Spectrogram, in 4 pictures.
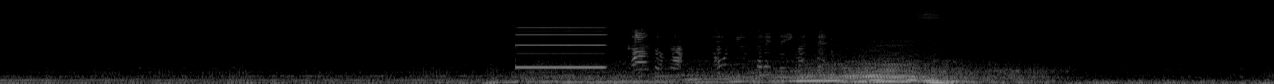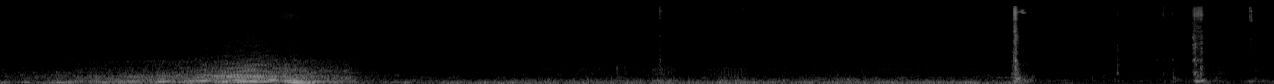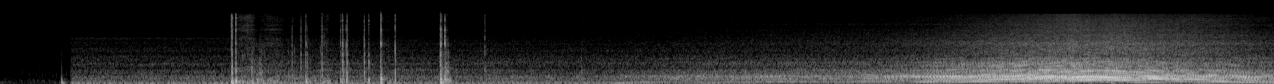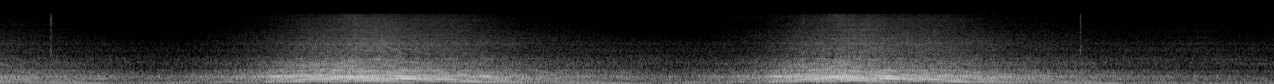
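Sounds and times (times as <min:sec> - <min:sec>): car engine idling: 0:00.0 - 0:08.4, 0:09.6 - 0:14.0, 0:15.9 - 0:23.5, 0:25.9 - 0:34.6, 0:38.0 - 0:41.1, 0:42.8 - 0:46.2, 0:47.7 - 0:50.9
engine revving: 0:04.9 - 0:10.5, 0:12.6 - 0:16.4, 0:26.1 - 0:50.9.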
